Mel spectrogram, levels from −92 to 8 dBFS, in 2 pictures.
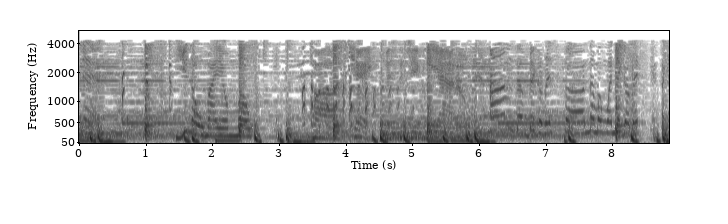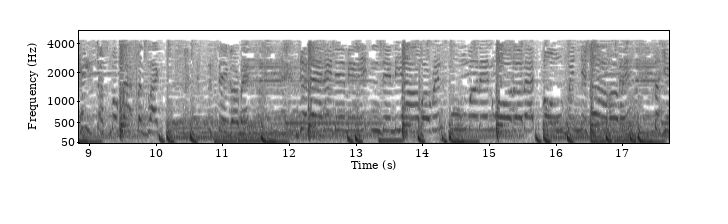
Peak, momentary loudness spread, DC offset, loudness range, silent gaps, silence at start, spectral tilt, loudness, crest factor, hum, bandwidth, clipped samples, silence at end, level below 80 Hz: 0 dBFS; 6 LU; 0.3%; 2 LU; none; 0 s; -11 dB/octave; -18 LUFS; 16 dB; none; 4.5 kHz; under 0.1%; 0 s; -24 dBFS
